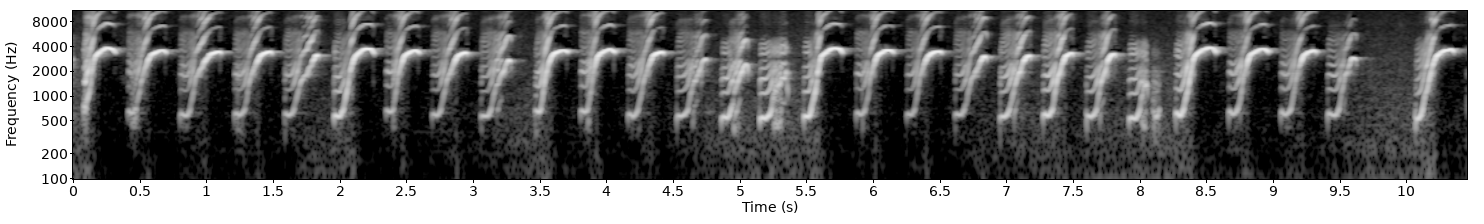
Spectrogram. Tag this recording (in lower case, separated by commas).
animal, pets, pig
